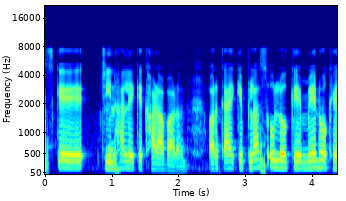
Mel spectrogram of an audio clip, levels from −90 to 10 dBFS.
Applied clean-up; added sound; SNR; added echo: none; none; none; none.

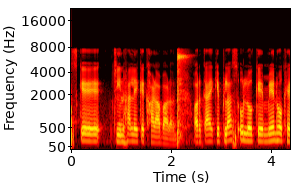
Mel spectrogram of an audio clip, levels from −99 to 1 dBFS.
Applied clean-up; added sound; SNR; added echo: none; Tambourine; 9 dB; none.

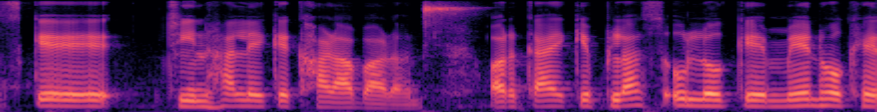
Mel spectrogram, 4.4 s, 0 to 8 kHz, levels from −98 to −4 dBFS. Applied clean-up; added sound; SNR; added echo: neural separator model SepFormer DNS4.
